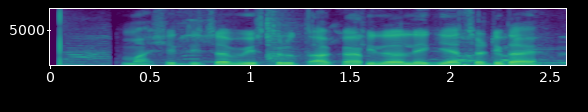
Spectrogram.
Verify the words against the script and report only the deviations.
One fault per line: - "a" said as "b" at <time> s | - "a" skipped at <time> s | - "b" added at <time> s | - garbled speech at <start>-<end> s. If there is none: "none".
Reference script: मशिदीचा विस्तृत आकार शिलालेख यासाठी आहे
none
